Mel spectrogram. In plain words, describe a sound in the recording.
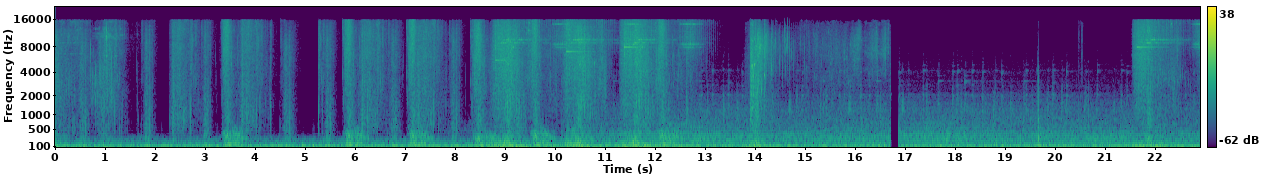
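Blades whoosh and strike in quick, sharp bursts.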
